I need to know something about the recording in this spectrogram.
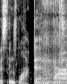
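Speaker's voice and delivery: muttering under breath. Voicing a character stuck at a locked pedestal: cursing under her breath. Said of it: "she's kinda cursing under her breath".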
